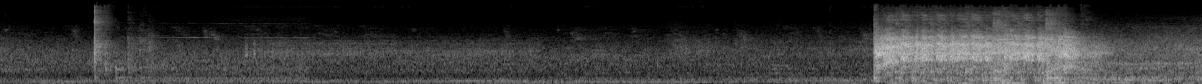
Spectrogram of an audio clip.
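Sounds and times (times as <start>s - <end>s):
motorcycle starter click: 8.8s - 11.0s.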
